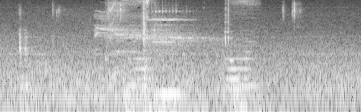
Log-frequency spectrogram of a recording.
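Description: Soft electronic chimes and whooshes play from a game.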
